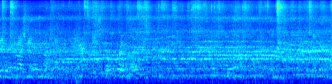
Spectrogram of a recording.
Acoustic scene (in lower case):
cafe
